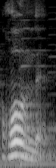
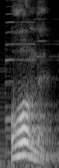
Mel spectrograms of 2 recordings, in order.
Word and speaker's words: rhum: フランス語でラムシュのラムってこういう風に書くんですけど発音はゴムイタリアのローマの発音と同じです。ゴムです。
